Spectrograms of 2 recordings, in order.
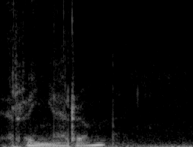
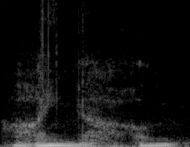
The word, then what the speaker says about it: Ringarum: place, village called well, I would say Ringarum, because it's spelled with an R. Ringarum, 2 R in this name. But then I've heard people saying something like Ringarum, Ringarum, Ringarum. So it's not even using the uvula, like you would say probably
